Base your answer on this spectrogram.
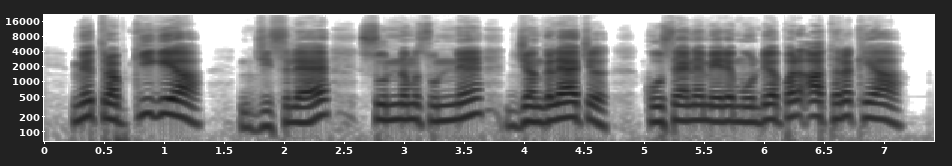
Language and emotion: Dogri, surprised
